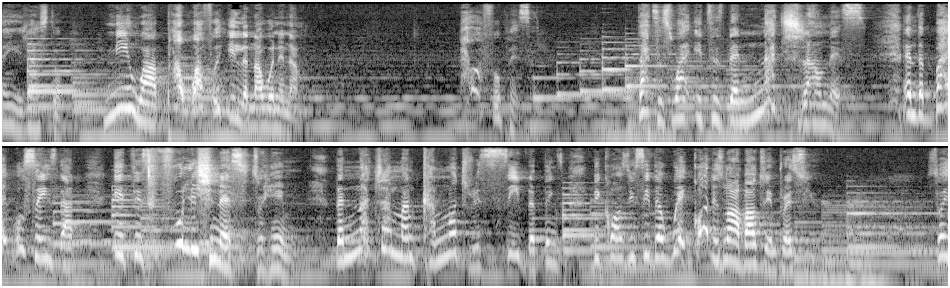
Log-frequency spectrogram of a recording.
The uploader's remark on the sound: Preached at the Tuesday Service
